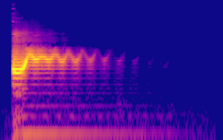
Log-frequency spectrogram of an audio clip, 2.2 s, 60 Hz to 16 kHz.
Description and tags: Cartoon Boing
A boing sound made with a Jaws harp. Recorded with a behringer C2 pencil condenser into an m-audio projectmix i/o interface. Ver little processing, just topped and tailed.
cartoon, field, boing, recording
